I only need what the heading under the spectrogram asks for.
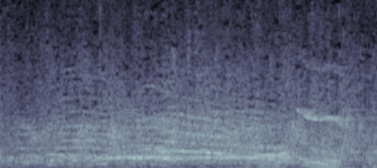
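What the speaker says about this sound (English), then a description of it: "Good to hear the crowd getting behind them there." Crowd noise at a men's EuroHockey Championship field hockey match in Glasgow, Scotland: a steady swell of spectators rising and cheering behind a commentator talking.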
